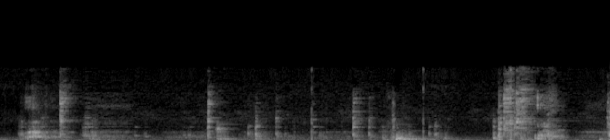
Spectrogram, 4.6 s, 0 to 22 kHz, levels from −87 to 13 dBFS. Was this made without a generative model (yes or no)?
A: yes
